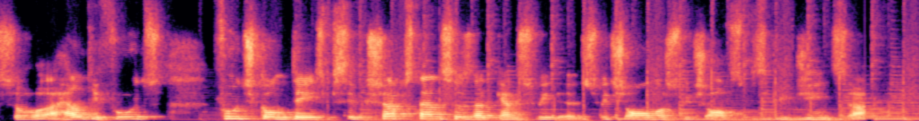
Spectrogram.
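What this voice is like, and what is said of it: Dutch-German sounding accent. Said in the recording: “has a slightly different accent ... a kind of a Dutch, German, very, very interesting accent”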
